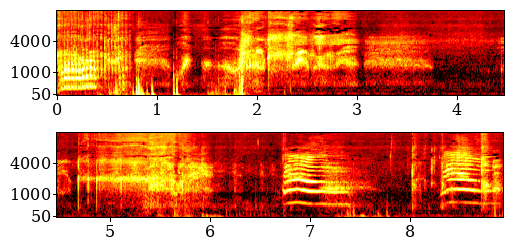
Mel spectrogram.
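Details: Stray cat, a street kitty, giving two short rising-falling meows near the end, after a stretch of soft close sounds, rustling and possible purring with faint whispering voices.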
